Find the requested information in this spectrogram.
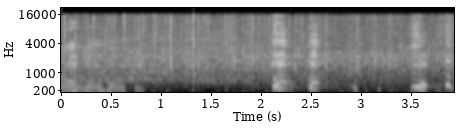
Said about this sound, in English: Round of applause for your interpreter.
